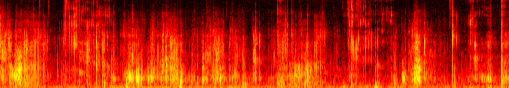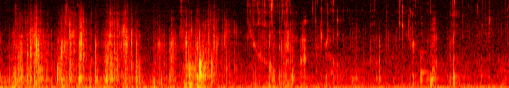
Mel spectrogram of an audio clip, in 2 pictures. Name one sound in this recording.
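A woman chews wetly and smacks her lips close to a microphone.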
